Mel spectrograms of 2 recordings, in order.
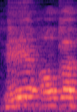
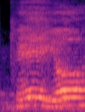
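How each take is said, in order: First: The final vowel is said without a y glide. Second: A y glide is added before the final vowel. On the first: This is the standard pronunciation. "되어가 표준 발음인데" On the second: This pronunciation is also allowed. "되여 하는 것도 해주겠다고"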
